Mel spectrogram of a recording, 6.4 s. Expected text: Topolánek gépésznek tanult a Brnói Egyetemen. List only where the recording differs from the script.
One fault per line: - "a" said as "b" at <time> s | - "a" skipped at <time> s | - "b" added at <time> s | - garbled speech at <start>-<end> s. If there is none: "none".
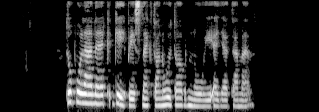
none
